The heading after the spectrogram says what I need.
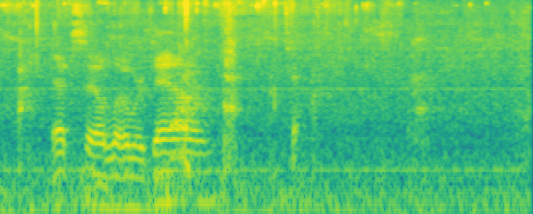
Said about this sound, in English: crossing our arms as the dogs go nuts around us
